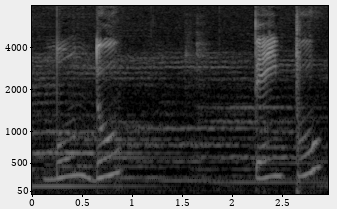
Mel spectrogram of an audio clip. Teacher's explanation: la vocal O, cuando se encuentra al final de una palabra, adquiere un leve sonido de U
